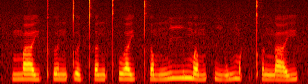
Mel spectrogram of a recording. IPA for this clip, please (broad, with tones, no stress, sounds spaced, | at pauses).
m aː˨ j pʰ ɵ˨˧ n t̪ ɵ˨˩ ɥ t̪ʰ ɐ˨˧ n kʷʰ aː˧ j t̪ʰ ɐ˨˧ m n̪ iː˥ m ɐ˨˥ m p iː˨˥ w m ɐ˧ k̚ t̪ʰ ɐ˧ ŋ aː˨˥ j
